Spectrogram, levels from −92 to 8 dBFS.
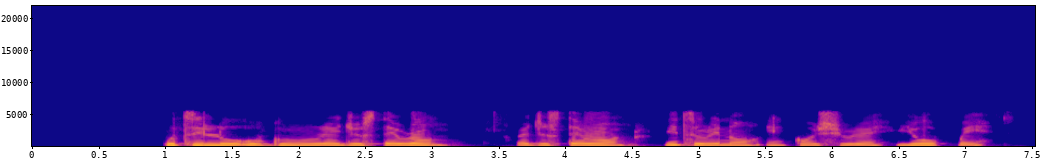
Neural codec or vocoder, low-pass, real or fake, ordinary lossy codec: codec, 16 kHz, 6 kbps, DAC; 5.4 kHz; fake; none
